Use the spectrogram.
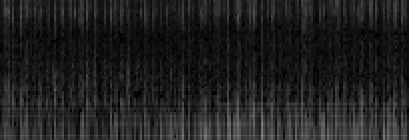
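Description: Fingers tap and scratch on a leather belt, making a quick run of dull, low thumps mixed with a dry scratching rustle. The taps grow louder and sharper partway through and die away almost instantly, with no ringing.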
